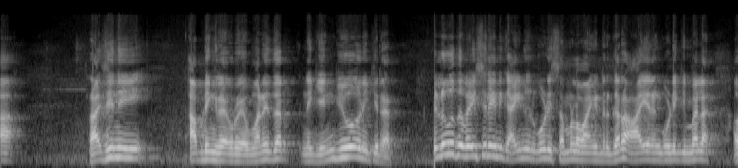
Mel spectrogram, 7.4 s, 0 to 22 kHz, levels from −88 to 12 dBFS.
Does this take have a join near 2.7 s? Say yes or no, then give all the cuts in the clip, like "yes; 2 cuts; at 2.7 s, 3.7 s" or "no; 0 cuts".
no; 1 cut; at 4.4 s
